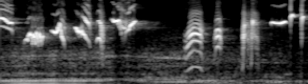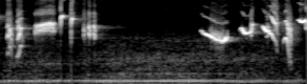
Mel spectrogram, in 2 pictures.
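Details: Long-tailed shrike in lively song meant to prompt other shrikes into singing: rapid high slurred whistles, harsh squawky notes and clicky bursts, with a brief lull and a faint low hum before a new run of chirps.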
